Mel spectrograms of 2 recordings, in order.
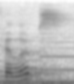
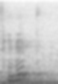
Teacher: I think French was really surprising to me because you don't pronounce the S.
